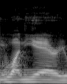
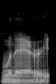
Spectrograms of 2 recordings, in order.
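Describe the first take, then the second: First: The middle consonant is a palatal ny sound. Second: The middle consonant is a plain n sound. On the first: The speaker calls it wrong. "saying Wanyeri" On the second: The speaker calls it right. "when it's just Waneri"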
